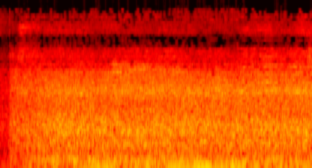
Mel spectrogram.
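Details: Ceiling fan in a mosque hung lower on a properly shop-made downrod instead of a bent rod and S-hook; steady low hum, even level, no ticking, rattling or wobble knock; normal quiet running after refitting.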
